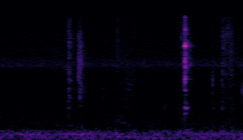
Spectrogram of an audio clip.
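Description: Small metal hand tools clicking against a hard drive's metal cover: a few faint ticks, then one sharp click near the end, over a steady low hum.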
